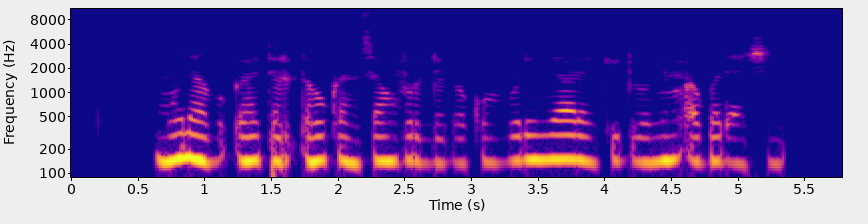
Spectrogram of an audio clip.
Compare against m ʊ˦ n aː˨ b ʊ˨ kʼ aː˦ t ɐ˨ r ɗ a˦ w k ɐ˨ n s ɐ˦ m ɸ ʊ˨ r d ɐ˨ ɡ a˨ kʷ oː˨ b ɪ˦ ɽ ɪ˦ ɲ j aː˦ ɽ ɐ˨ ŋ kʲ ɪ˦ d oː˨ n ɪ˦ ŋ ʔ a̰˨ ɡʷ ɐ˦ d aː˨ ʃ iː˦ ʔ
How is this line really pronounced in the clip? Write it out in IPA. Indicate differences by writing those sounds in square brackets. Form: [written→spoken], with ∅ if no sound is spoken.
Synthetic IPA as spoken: m ʊ˦ n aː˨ b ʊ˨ kʼ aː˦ t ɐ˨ r ɗ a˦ w k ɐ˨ n s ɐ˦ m ɸ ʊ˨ r d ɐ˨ ɡ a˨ kʷ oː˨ b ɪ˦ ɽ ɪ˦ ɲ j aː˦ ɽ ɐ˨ ŋ kʲ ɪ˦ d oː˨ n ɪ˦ ŋ ʔ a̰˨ ɡʷ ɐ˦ d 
